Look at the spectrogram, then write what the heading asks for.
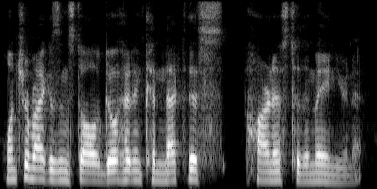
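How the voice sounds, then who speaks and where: A man's voice: on the high side, fairly even intonation, fast talker. A man presenting an instructional product tutorial, explaining plainly step by step.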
